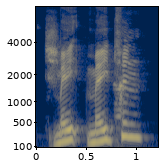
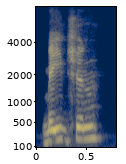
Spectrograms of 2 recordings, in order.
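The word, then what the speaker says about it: Mädchen: I've never known how to pronounce her name, but Machen. – Machen.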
